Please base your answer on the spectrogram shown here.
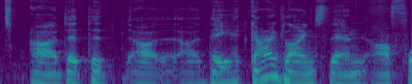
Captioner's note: none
